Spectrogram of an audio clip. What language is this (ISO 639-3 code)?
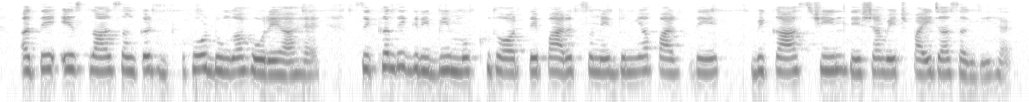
pan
